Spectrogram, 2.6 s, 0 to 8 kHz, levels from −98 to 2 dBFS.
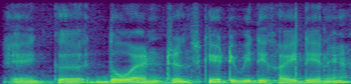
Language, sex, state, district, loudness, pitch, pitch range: Hindi, male, Chandigarh, Chandigarh, -15 LUFS, 115 Hz, 110-120 Hz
